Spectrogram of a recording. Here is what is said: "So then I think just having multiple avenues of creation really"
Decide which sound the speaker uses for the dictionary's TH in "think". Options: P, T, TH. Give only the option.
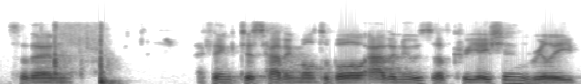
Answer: TH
